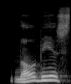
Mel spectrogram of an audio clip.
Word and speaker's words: Mobius: And 7:30 p.m., live from the shallow end of the gene pool, it's Mobius Theater.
